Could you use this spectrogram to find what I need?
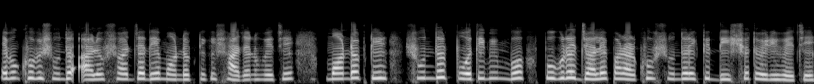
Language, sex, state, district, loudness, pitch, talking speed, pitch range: Bengali, female, Jharkhand, Jamtara, -14 LUFS, 260 Hz, 155 wpm, 235-280 Hz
